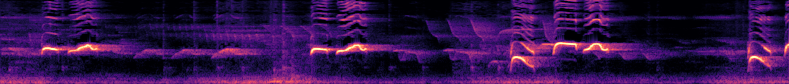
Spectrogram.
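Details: Masked laughingthrush singing actively: a wavering whistled phrase repeated roughly every three seconds, ending in loud, quick, bending whistles with a low background rumble.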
